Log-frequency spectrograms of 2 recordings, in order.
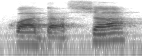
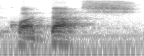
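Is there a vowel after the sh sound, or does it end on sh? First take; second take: vowel after; ends on sh. First: A full vowel follows the sh sound. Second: The word ends on a bare sh sound. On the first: The speaker calls it wrong. "this is not quada sha" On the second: The speaker calls it right. "that sha becomes sh"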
